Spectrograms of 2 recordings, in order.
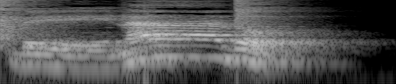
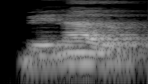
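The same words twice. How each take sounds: First: "Venado" very drawn out, ve, na, do; three voice beats. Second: Said in the usual way. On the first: Shown as a demonstration. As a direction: stretch each syllable of "Venado" into its own beat. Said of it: "Lo dividimos en tres golpes de voz". ("Venado" muy lento, en tres golpes de voz) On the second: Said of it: "debes pronunciar la palabra completa".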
